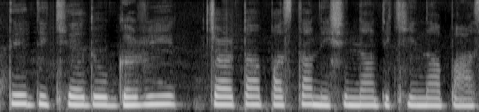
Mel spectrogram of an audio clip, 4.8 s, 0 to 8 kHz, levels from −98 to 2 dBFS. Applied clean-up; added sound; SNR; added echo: neural mask model Resemble Enhance denoiser.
